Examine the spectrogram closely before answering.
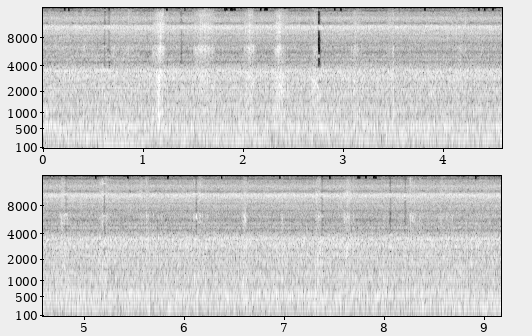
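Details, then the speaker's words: Septic system jet aeration pump after overhaul, float lifted to test: steady airy rush with even hiss, good vibration and flow in the pipe, no knocking; normal aeration pump airflow. "but i can feel good vibration and good flow on that on that pipe and that's running like just like it's supposed to it's perfect got some good airflow going now that's a big difference"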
